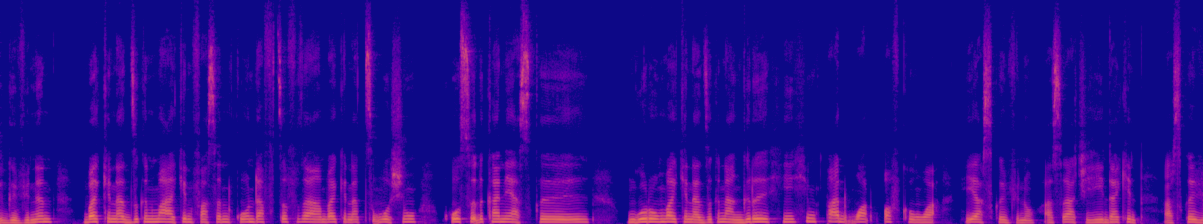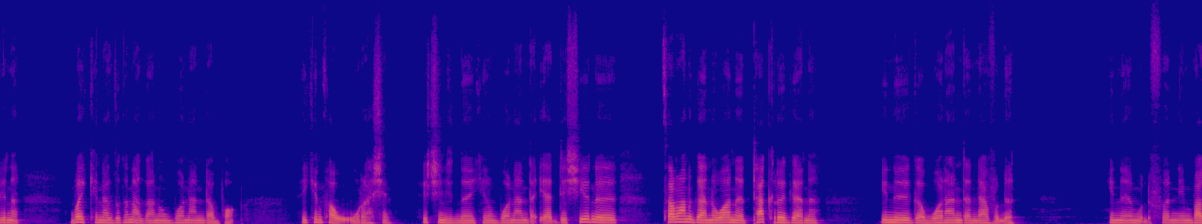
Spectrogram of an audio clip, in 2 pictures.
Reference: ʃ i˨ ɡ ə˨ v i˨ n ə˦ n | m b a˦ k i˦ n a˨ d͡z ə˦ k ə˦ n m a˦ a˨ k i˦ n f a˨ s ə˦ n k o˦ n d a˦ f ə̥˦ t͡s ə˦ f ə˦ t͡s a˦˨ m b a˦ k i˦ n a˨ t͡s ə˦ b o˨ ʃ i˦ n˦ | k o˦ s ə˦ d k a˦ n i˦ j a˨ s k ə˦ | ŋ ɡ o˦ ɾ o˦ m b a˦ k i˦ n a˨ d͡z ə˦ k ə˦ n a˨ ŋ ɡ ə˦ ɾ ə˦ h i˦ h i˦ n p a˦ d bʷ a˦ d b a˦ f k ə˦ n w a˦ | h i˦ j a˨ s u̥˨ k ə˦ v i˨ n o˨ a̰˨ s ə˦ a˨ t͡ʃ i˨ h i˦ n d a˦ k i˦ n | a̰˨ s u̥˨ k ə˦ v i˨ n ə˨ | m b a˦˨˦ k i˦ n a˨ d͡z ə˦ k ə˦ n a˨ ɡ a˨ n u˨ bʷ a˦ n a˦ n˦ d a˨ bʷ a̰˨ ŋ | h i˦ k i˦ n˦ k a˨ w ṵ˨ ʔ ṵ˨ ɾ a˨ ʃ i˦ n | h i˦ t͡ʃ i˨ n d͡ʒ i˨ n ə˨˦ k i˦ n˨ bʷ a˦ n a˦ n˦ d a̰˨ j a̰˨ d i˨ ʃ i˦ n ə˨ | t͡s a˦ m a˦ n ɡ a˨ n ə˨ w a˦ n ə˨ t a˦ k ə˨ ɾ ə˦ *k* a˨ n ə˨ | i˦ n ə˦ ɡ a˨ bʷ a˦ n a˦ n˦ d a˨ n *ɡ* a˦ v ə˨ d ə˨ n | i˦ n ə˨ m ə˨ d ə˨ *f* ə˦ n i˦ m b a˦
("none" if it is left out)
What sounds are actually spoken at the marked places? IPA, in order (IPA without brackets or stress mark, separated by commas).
ɡ, d, f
